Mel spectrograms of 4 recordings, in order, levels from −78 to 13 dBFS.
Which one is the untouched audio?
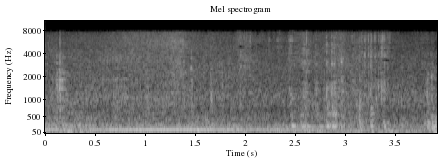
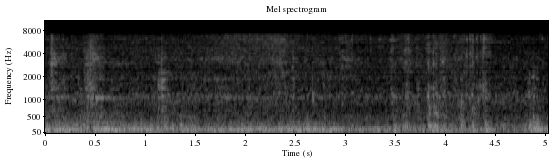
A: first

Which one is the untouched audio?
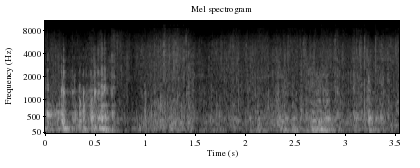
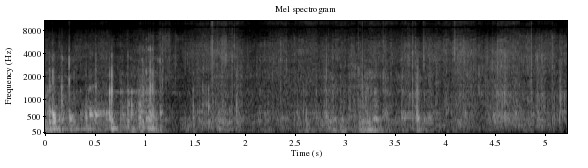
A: first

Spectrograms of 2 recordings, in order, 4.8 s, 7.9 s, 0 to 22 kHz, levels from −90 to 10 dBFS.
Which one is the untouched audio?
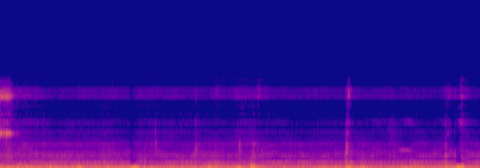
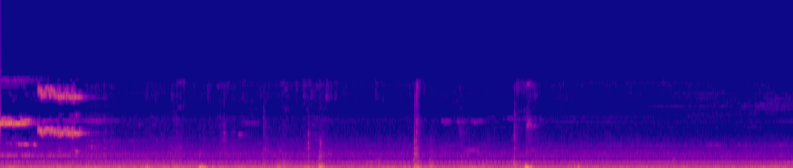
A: second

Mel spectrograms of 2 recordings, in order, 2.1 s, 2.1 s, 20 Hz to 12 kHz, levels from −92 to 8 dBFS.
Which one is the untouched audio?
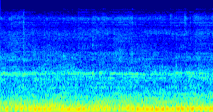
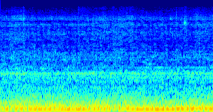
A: second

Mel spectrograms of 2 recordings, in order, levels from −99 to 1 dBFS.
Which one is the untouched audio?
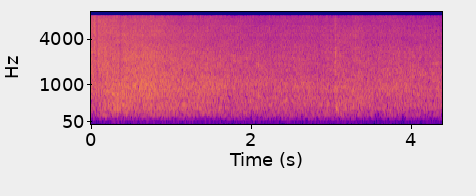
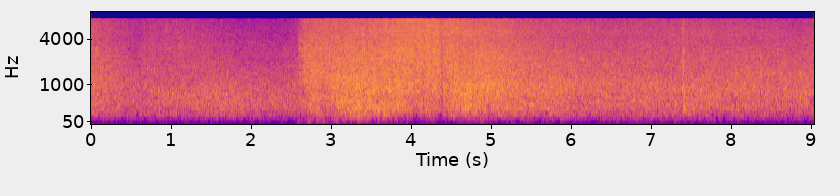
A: second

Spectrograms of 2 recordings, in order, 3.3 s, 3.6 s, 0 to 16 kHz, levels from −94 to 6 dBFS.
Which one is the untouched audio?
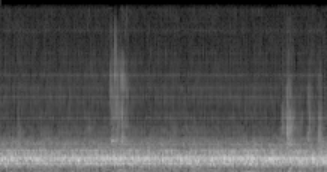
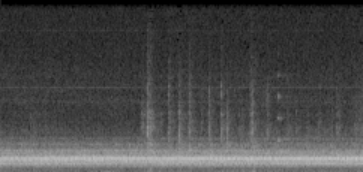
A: second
